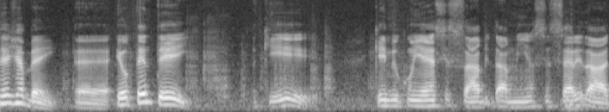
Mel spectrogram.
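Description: A man speaks at a very slow pace, leaving long, frequent pauses. His medium pitch swings very widely. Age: 60s. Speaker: state deputy, politician. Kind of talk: radio interview.

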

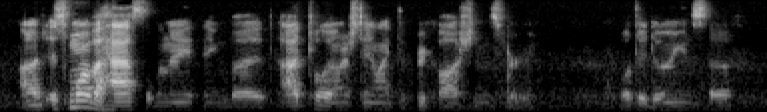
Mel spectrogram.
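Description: Against noticeable background noise, a man with an American accent talks very fast, his loudness swinging widely. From Wisconsin. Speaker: musician. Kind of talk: casual interview.

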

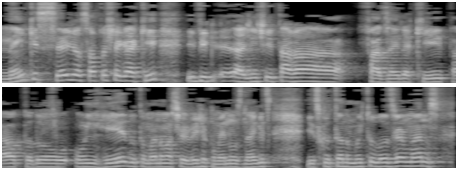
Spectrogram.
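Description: This man's voice sits fairly high and moves at a moderate pace with ordinary pitch variation. His loudness stays very even. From Brazil, São Paulo (Osasco). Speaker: podcast host. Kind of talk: casual chat.

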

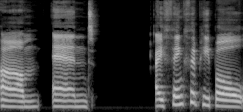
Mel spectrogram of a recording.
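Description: A woman's medium-pitched voice with ordinary pitch variation on a very clean recording with a silent background. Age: 40s. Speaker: engineering director. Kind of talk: casual conversation interview. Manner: loud, outgoing.

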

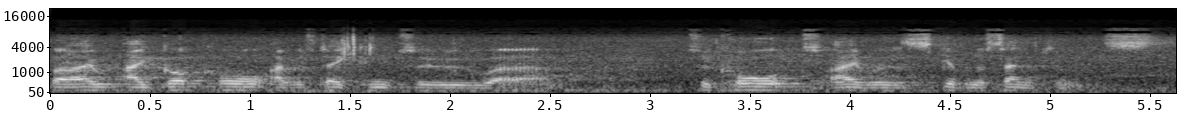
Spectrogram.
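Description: Over noticeable background noise, a man at medium pitch talks fairly slowly in a monotone, flat delivery. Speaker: English mentor. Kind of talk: role-play coaching, casual chat.

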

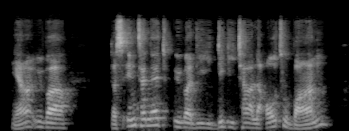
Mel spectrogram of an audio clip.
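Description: This man's voice sits fairly high and sounds somewhat breathy. His intonation is lively. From Lower Rhine region, Germany (Rheinberg). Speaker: IT entrepreneur. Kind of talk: business interview.

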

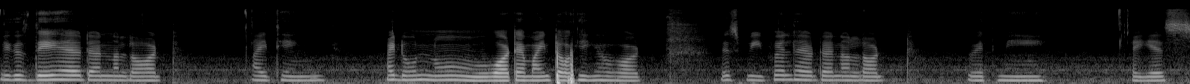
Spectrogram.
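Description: A woman of medium pitch speaks at a very slow pace in a monotone, flat intonation. Long, frequent pauses break up her words. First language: not English. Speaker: solo podcaster. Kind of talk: personal diary monologue. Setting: sipping coffee while recording in the morning. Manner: halting.

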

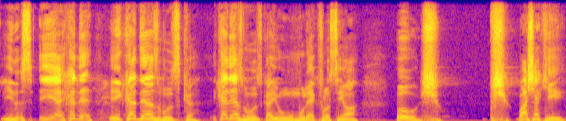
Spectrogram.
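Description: With a high pitch, a man speaks at a moderate pace. His voice swings very widely in pitch. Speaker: regular live panelist. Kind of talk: casual chat.

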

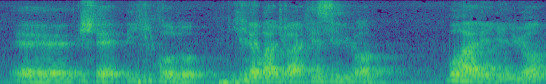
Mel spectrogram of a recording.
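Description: Room echo can be heard clearly. A man speaks very slowly. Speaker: sales manager, engineer. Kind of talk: presentation.

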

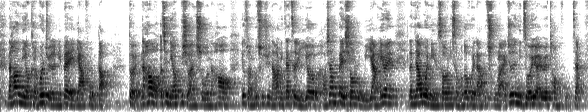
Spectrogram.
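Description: A woman's very fast speech with fairly even intonation, audible room echo and noticeable background noise. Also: medium pitch for a woman. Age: young. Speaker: university student. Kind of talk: interview.

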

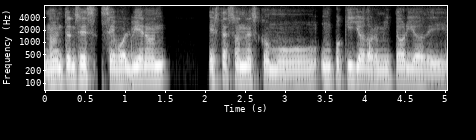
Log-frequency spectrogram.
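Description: Speaking in a monotone, flat intonation, a man has a dark, mellow tone at medium pitch. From Mexico City (Iztapalapa). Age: 30s. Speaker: podcast creator. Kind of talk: interview.

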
